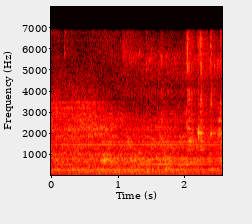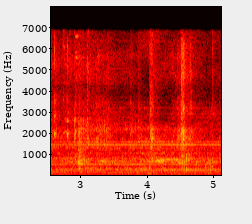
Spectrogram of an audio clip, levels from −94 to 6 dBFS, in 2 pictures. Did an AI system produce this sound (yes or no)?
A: no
